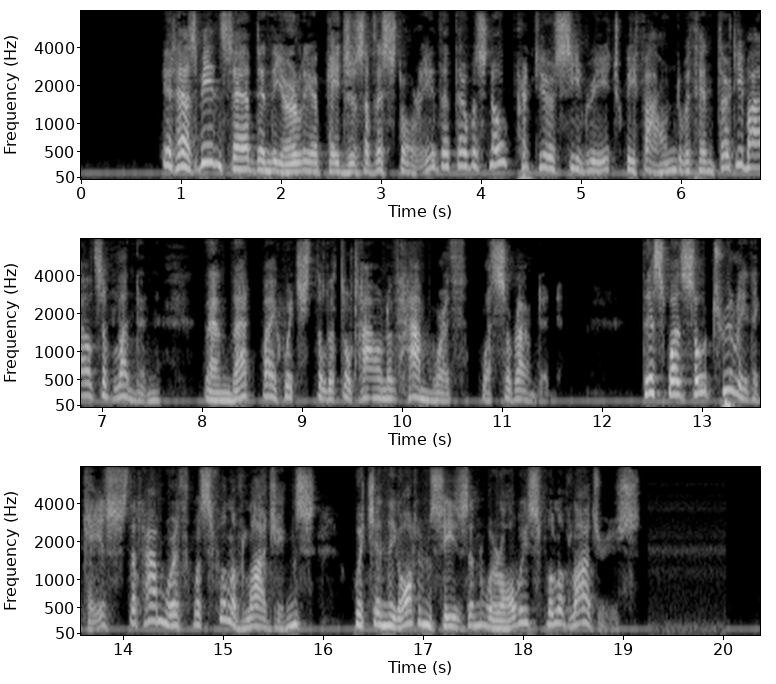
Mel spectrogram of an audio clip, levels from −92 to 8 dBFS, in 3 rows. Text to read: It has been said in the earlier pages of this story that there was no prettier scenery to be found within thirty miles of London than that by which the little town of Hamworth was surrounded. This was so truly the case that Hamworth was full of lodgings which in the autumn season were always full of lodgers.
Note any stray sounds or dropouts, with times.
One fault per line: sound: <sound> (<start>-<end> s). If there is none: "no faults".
no faults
